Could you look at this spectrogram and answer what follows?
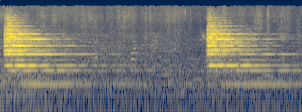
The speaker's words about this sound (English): So if you ring the bell during night, it means that something horrible is happening, for people to wake up and understand.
